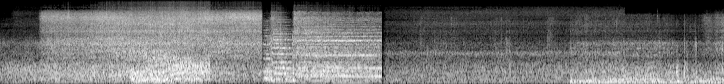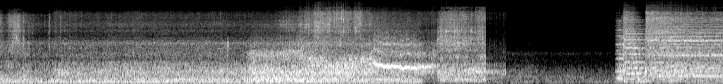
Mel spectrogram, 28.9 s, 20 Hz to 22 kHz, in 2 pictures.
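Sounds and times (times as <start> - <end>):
hissing burst: 0.3 - 5.3.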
